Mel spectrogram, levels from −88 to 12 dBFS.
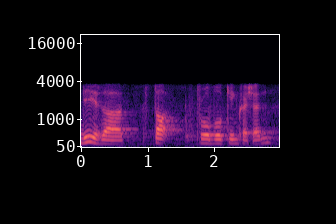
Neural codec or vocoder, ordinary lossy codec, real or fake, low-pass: none; none; real; 3.6 kHz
